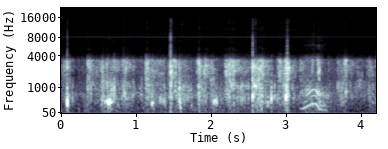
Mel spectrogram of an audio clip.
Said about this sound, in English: Okay. Tap dancing.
